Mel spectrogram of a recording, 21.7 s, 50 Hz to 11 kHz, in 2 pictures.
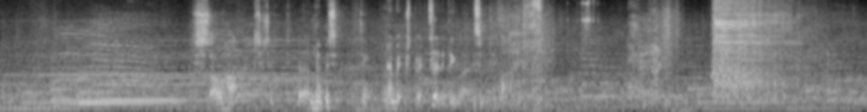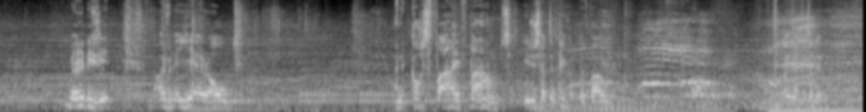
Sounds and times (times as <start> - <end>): Music: 0.0 - 21.6
Baby cry, infant cry: 17.8 - 19.9.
